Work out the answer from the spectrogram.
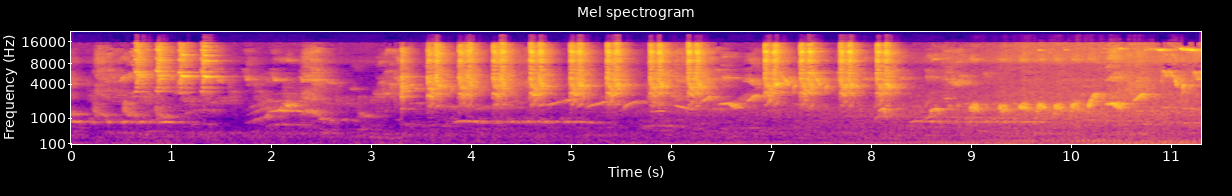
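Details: Javan long-tailed shrike singing imitations of other birds, long and repeated. Bursts of harsh squawking notes come in quick series and alternate with brief flat whistles, growing louder toward the end.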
